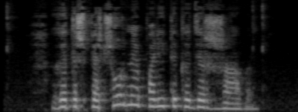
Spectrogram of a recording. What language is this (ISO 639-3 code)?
bel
